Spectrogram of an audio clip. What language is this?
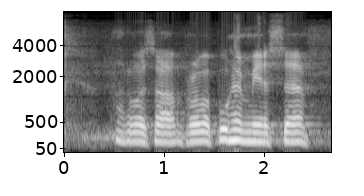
Finnish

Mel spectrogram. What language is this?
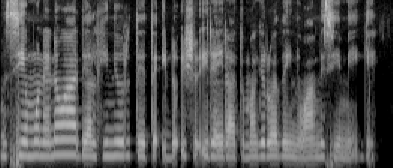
Kikuyu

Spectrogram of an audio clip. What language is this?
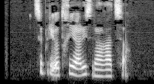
Georgian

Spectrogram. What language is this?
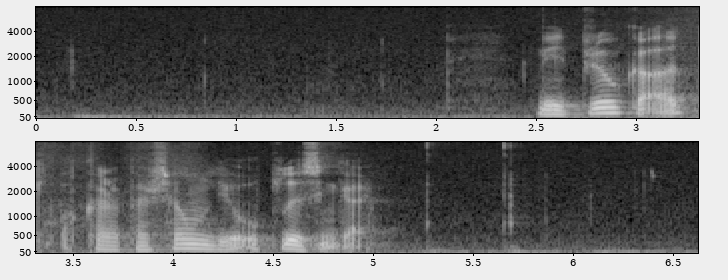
Faroese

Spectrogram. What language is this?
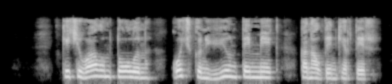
Mari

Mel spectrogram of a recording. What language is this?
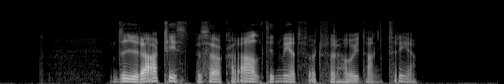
Swedish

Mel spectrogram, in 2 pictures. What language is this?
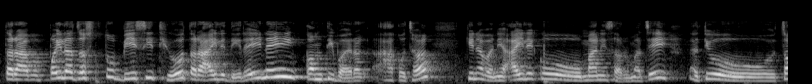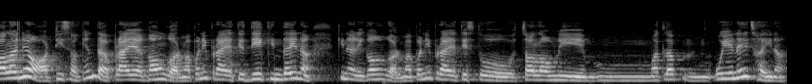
Nepali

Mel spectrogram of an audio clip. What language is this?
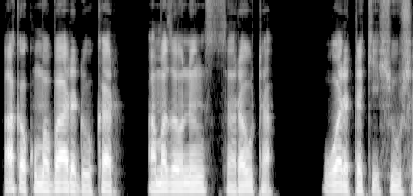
Hausa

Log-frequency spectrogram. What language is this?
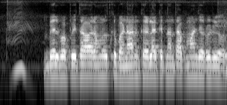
Bhojpuri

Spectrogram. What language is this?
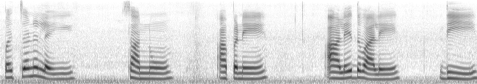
Punjabi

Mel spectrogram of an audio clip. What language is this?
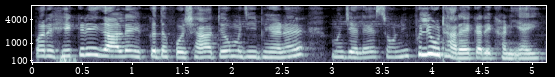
Sindhi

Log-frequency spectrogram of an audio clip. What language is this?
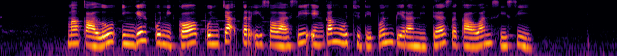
Javanese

